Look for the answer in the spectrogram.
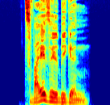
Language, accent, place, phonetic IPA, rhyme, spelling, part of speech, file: German, Germany, Berlin, [ˈt͡svaɪ̯ˌzɪlbɪɡn̩], -aɪ̯zɪlbɪɡn̩, zweisilbigen, adjective, De-zweisilbigen.ogg
- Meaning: inflection of zweisilbig: 1. strong genitive masculine/neuter singular 2. weak/mixed genitive/dative all-gender singular 3. strong/weak/mixed accusative masculine singular 4. strong dative plural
